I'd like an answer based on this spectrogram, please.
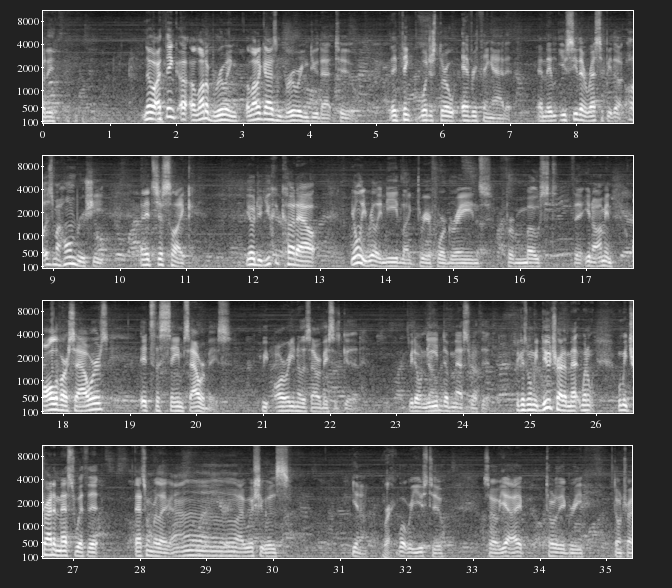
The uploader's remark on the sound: on location at Martin House Brewing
